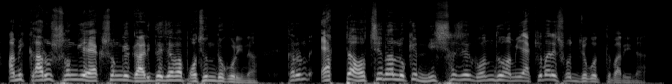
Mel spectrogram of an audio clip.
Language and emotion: Bengali, disgusted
